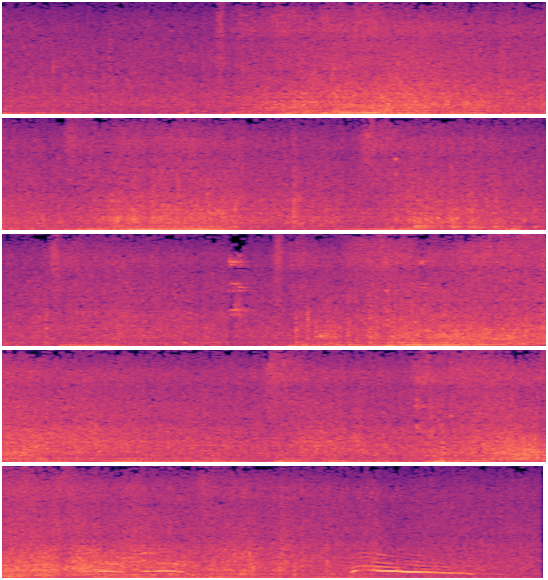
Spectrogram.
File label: waterfall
